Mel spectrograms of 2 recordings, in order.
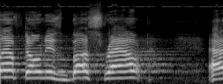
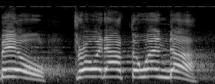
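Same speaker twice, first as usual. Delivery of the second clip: ordinary talk, nothing marked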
